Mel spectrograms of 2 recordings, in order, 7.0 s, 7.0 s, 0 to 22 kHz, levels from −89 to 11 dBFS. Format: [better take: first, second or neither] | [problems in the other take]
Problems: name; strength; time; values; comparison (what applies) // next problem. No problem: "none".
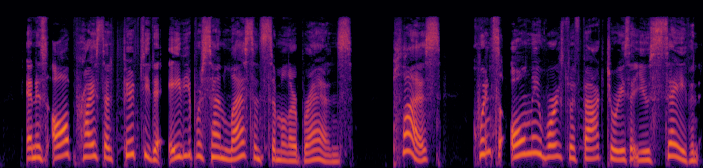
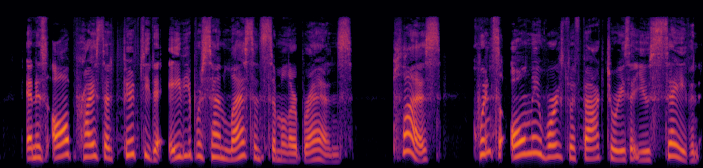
first | thin; very slightly; fading below 250 Hz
